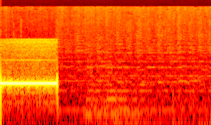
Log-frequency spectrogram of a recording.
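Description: A steady telephone tone sounds as a call is dialed. It holds at one pitch for under a second, then cuts off abruptly, leaving faint line noise.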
